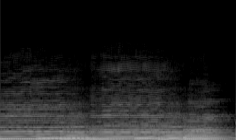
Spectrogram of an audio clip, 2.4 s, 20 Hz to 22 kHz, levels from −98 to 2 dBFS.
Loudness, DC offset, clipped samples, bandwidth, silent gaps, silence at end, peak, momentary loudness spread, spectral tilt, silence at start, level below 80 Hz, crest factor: -38 LUFS; under 0.1%; under 0.1%; 12.5 kHz; none; 0 s; -26 dBFS; 3 LU; -7 dB/octave; 0 s; -72 dBFS; 12 dB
